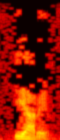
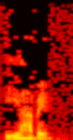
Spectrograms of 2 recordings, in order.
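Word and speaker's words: iabe (Ιαβε): escribe iabe, iota, alfa, beta, epsilon, iabe, como la mejor pronunciación fonética del tetragramatón, mucho antes que los rabinos que hemos dicho antes, los rabinos masoretas, metieran las vocales.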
